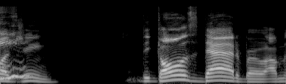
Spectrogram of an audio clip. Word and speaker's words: Ging: It is spelled with G-I-N-G, but they don't pronounce the G at the end, so. – Jing. – You're over here saying Jing. Like J-I-N-G.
